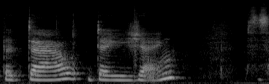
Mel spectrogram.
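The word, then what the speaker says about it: Tao Te Ching: book section is this book it's called the Dao de Jang this is how it's pronounced it's by by by LSU who is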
